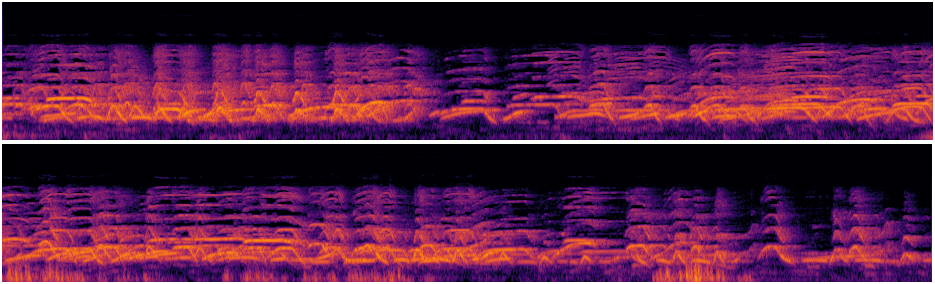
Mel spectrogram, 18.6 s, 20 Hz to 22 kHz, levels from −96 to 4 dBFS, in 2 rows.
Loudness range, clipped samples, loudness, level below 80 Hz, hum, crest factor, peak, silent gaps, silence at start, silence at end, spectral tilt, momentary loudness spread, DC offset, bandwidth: 6 LU; under 0.1%; -27 LUFS; -56 dBFS; none; 16 dB; -12 dBFS; none; 0 s; 0 s; -3.5 dB/octave; 11 LU; under 0.1%; 7.6 kHz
